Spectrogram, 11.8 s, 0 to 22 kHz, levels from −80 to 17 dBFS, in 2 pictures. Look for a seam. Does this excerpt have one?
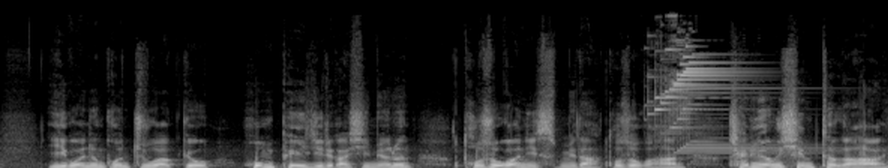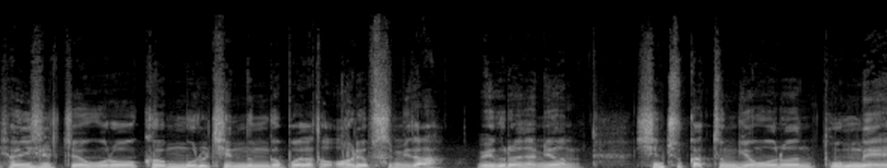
yes; 1 cut; at 4.7 s

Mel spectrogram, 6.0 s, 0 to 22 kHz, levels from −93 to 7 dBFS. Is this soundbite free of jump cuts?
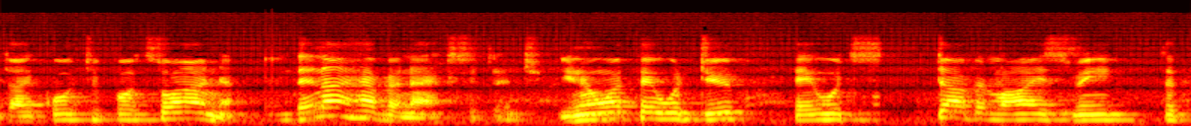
no; 1 cut; at 1.3 s

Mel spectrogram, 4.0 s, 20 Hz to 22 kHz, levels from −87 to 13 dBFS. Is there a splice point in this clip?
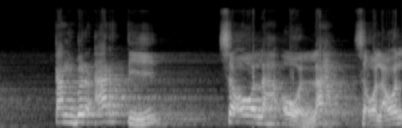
no; 0 cuts

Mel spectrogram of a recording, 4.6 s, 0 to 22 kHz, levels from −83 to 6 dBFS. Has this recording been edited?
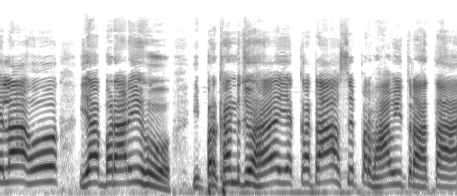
no; 0 cuts

